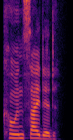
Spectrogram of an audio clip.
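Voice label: "coincided", American English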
